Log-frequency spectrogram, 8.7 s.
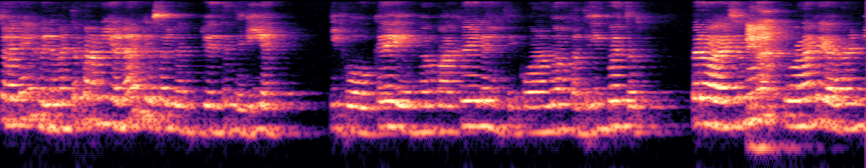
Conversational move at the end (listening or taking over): listening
